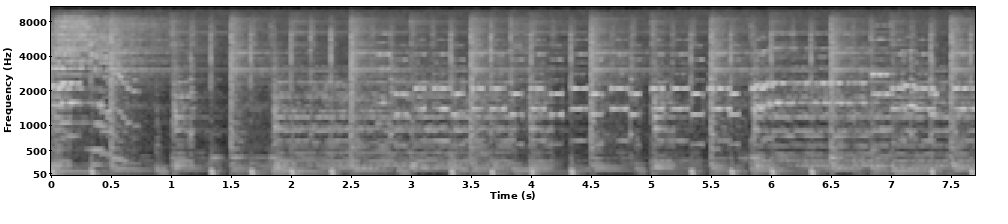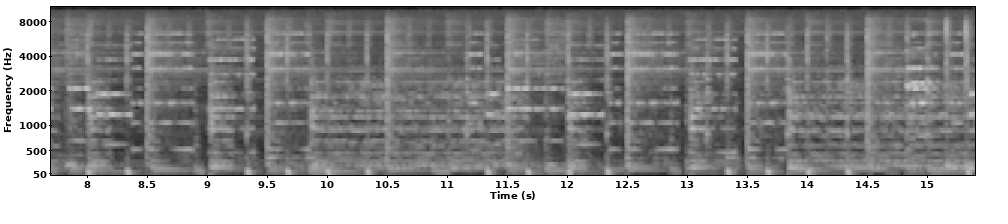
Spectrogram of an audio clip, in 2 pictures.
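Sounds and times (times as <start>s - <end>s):
night music: 0.0s - 15.3s.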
